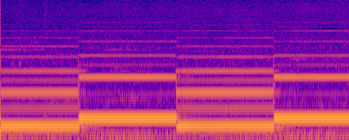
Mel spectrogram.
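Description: Railway level crossing's electronic warning alarm sounding a two-tone signal, a lower and a higher tone alternating about every second and a quarter, over a low rumble. The alarm signals an approaching train and the crossing gates closing.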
